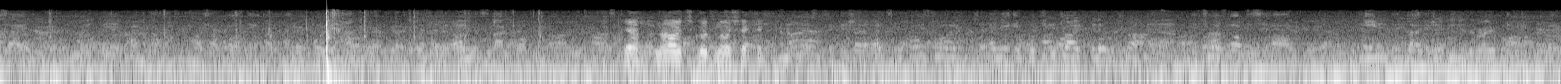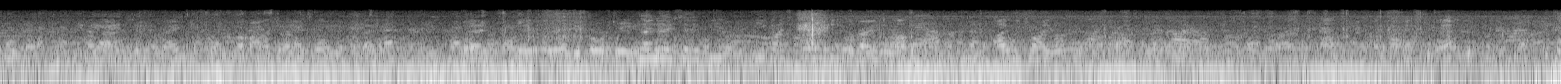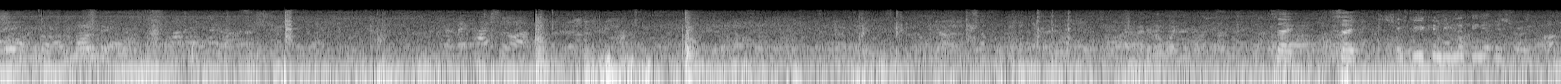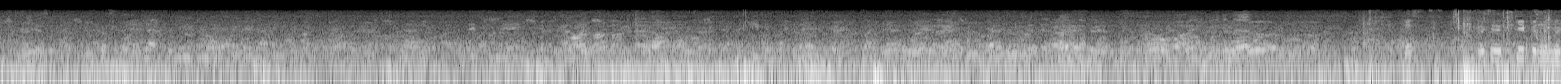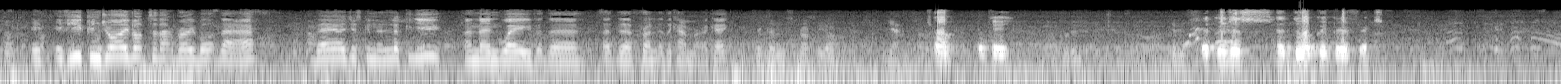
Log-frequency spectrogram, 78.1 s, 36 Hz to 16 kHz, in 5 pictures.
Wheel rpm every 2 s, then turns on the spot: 0, 0, 0, 0, 0, 0, 0, 0, 0, 0, 10, 0, 0, 0, 0, 0, 0, 0, 0, 0, 0, 0, 0, 0, 0, 0, 0, 0, 0, 0, 0, 0, 0, 0, 0, 0, 0, 0, 0.
20-22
